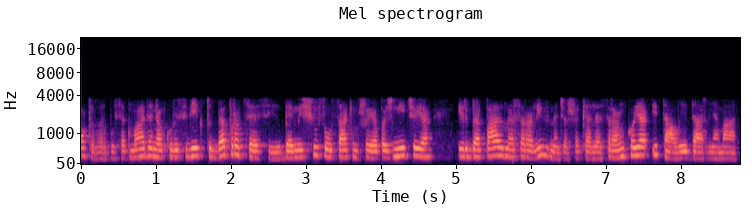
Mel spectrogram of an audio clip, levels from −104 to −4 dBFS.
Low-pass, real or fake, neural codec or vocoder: 3.6 kHz; real; none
